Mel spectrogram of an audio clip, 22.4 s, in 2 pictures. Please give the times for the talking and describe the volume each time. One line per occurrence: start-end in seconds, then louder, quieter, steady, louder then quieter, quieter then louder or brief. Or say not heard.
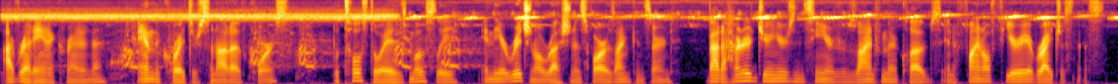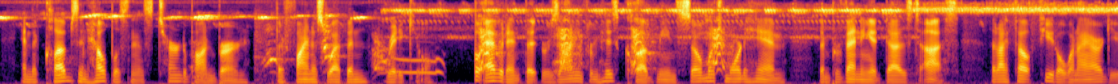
0.0-22.3 steady.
